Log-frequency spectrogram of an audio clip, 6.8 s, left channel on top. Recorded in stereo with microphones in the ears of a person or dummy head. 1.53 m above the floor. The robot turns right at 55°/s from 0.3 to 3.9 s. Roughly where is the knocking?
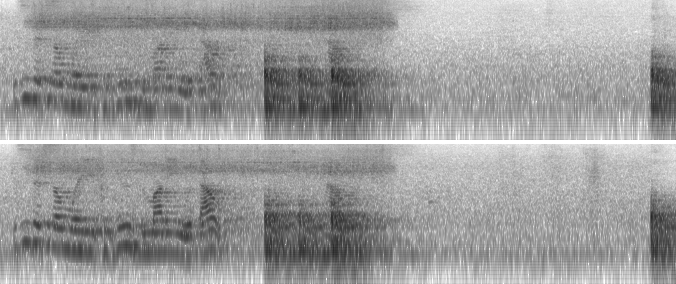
Left.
